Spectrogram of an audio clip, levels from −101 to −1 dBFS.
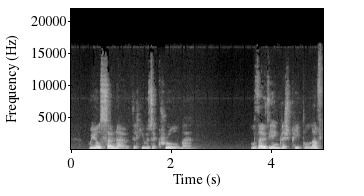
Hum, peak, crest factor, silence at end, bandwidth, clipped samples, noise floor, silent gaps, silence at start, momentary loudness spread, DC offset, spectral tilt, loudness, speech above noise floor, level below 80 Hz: none; -8 dBFS; 18 dB; 0 s; 16 kHz; under 0.1%; -66 dBFS; none; 0.35 s; 14 LU; under 0.1%; -5 dB/octave; -24 LUFS; 42 dB; -70 dBFS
